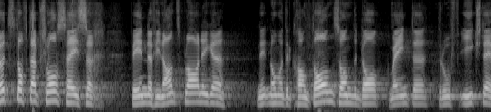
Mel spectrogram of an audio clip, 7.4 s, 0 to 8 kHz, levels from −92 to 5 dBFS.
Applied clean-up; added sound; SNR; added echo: none; none; none; none.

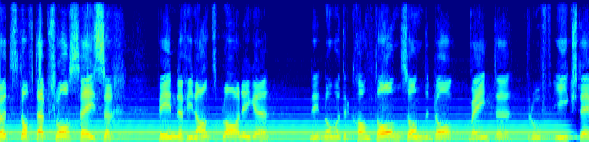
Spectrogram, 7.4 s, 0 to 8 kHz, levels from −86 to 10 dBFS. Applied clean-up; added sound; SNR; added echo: none; Wind instrument, woodwind instrument; 8 dB; none.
